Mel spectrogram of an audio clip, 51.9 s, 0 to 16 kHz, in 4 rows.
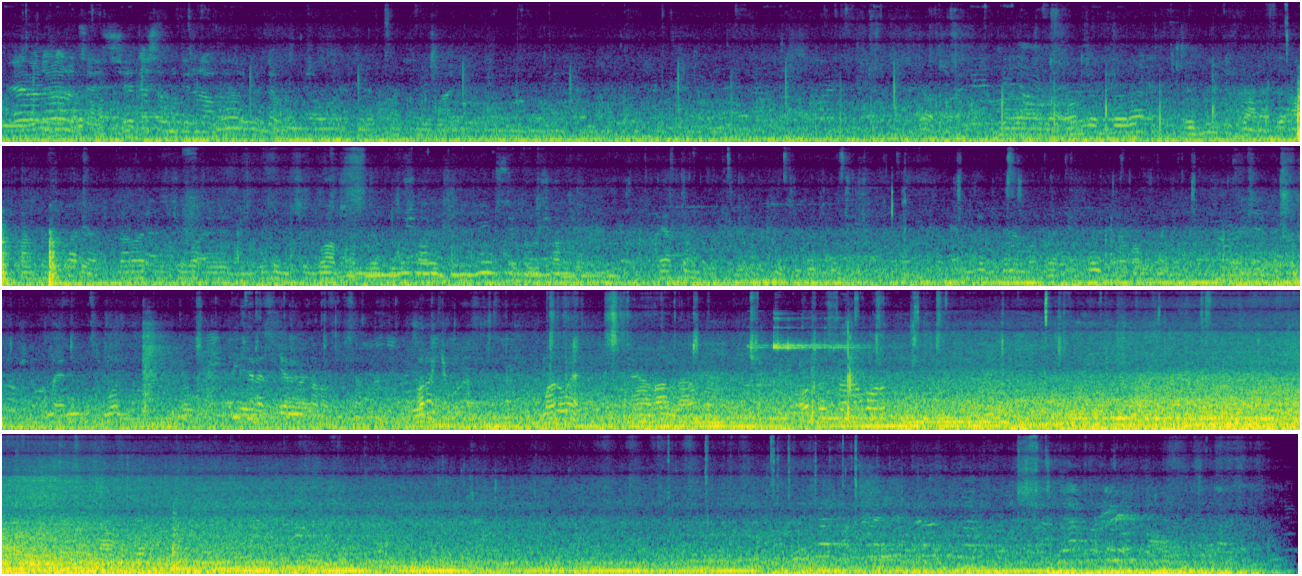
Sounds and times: Der Bus 0.0 - 51.9

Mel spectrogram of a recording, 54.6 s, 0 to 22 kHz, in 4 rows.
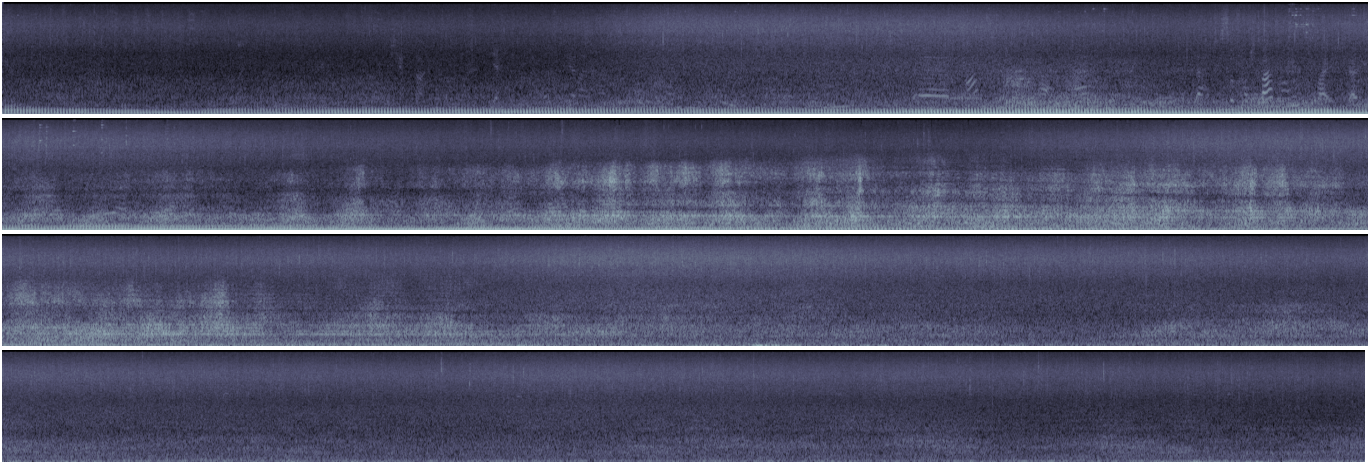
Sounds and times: traffic hum 0.0 - 36.4
wind in the birch tree 0.0 - 54.6
helicopter 1.9 - 54.6

